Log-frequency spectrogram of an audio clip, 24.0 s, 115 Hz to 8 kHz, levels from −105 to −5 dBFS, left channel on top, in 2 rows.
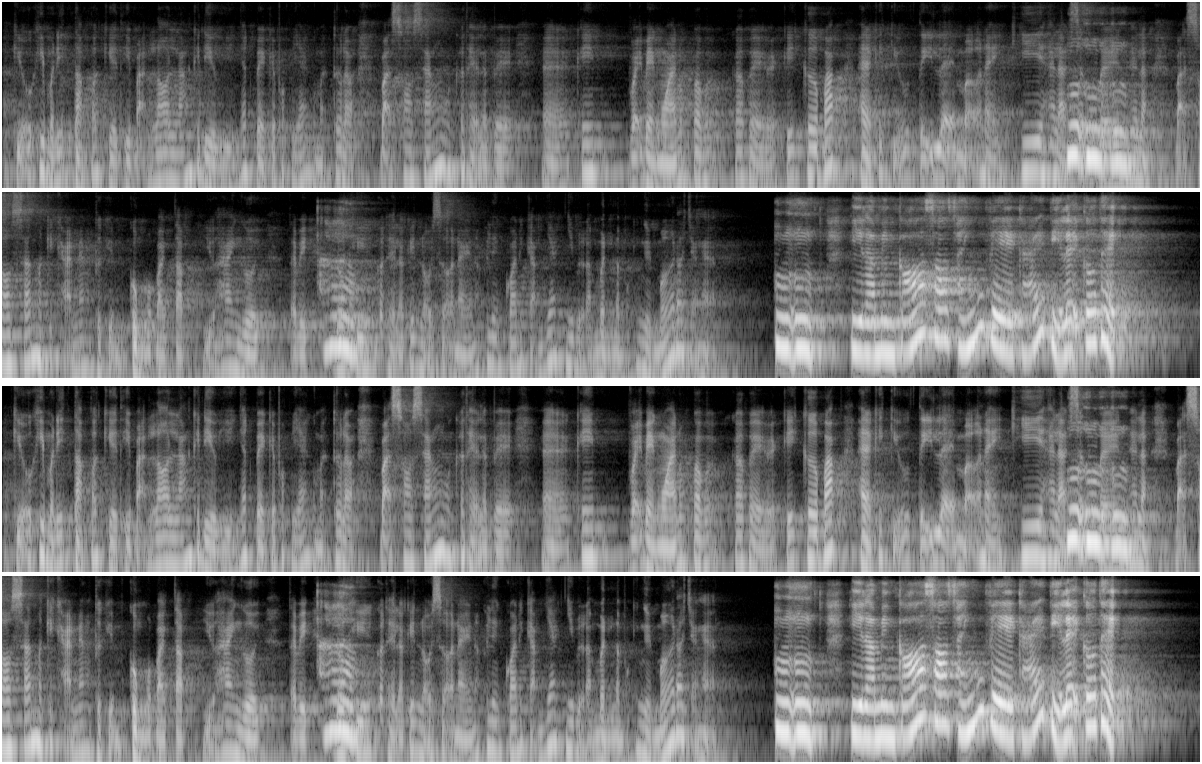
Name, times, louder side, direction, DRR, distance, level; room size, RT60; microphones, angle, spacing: voice 1, 0.0-14.6 14.9-19.1, right 3 dB, 85° right, 10 dB, 0.9 m, -33 dB
voice 2, 10.6-11.3 15.2-15.5 19.7-23.1, right 2 dB, 45° right, 9 dB, 0.9 m, -19 dB
22.0 x 18.0 x 8.1 m, 1.5 s
head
